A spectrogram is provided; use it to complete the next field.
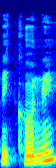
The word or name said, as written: pikuni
